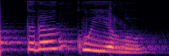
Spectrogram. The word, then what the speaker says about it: tranquilo: Na palavra tranquilo, o N também é nulo, quer dizer, forma dígrafo, não é pronunciado.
